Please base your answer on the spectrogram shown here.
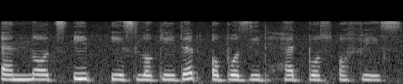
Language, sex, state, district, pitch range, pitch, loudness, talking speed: English, female, Nagaland, Kohima, 210-225 Hz, 220 Hz, -15 LUFS, 135 wpm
